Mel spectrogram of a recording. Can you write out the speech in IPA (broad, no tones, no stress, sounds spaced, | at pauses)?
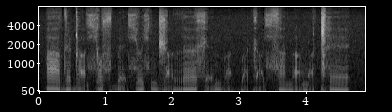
a d ɛ ɖ a̰ ç ɔ s ɓ ɛ̰ ç ɵ ç n d͡ʒ a̰ r ɜ x ɛ̰ m b a̰ ɡ͡b a̰ k a̰ ç s a n a̰ ŋ a̰ ǁʰ ɛ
